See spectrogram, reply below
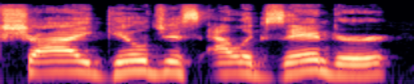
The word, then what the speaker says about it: Shai Gilgeous-Alexander: Number 11, we had the Hornets take Shai Gilgeous-Alexander out of Kentucky, but then trade those rights to the Clippers. – Solid pronunciation, by the way. Solid pronunciation on the name.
